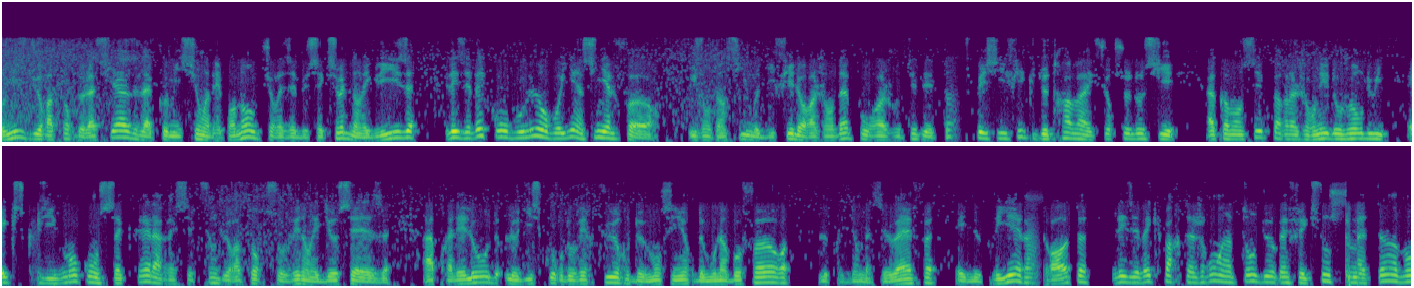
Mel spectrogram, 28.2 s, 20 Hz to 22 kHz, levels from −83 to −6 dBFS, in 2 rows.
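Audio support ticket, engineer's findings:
Overdone noise removal, whole clip. Suppressor set too strong: frequency bands near its noise estimate pushed far down or gated off, taking quiet parts of the speech with them. Result: background drops out and breaks into twinkling, warbling specks. Present from start to end.

VoIP packet loss concealed by the speech codec, five spots. Lost packets; decoder extrapolates from last pitch and filter, gain stepping down per frame. Sound smeared into a fading buzzy tone or coloured noise, speech weak or distorted after packets resume.
2.11 s: 20 ms gap.
9.45 s, after "agenda pour ajouter des": 180 ms.
14.39 s, after "par la journée d'aujourd'hui", before "consacrée à la réception": 60 ms.
24.35 s, after "et une prière": 160 ms.
27.41 s: 160 ms scattered over 240 ms, longest run 120 ms.

Speex path itself clean, no more than faint coding damage, consistent with a high-rate setting near 34 kbps.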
